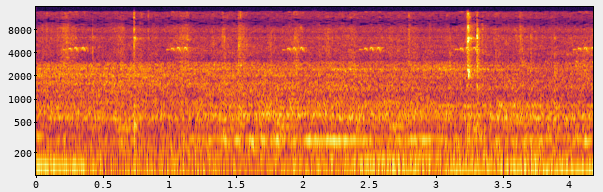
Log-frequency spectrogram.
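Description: Quiet garage room tone: a steady low electrical hum, a faint high chirp repeating roughly every half second, and a few light clicks from hand tools working on the engine bolts.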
